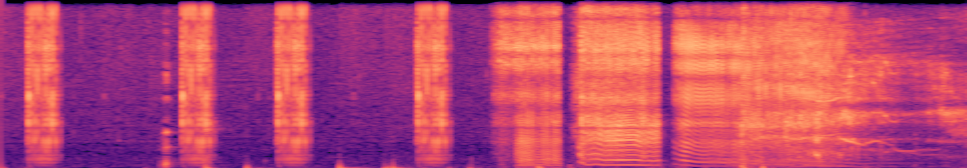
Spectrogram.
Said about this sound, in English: The only reason I'm doing this story is so I can use this app again. This is like twice this week I think I've gotten to use my fart app, and it's only Tuesday.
